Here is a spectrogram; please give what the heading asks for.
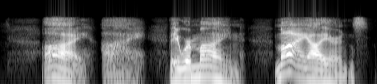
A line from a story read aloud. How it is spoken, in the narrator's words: cried Ahab exultingly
